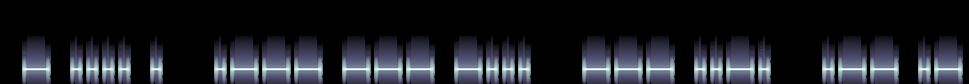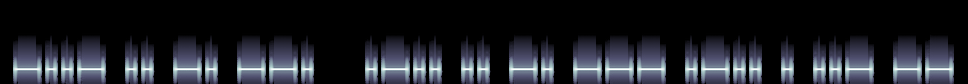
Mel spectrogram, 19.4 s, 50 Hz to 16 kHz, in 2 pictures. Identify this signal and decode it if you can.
Morse code, heard as a keyed tone, about 15 wpm, 700 Hz. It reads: THE JOB OF WAXING LINOLEUM
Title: Pangram Challenge v2 - 15wpm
